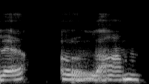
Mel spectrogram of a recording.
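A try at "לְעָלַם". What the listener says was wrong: Not O, there's no O. The alam.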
